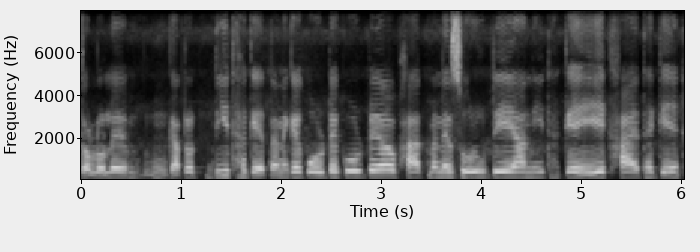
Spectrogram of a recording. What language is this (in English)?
Assamese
